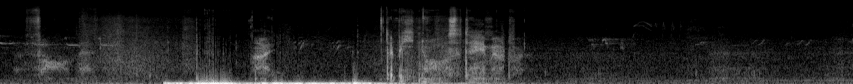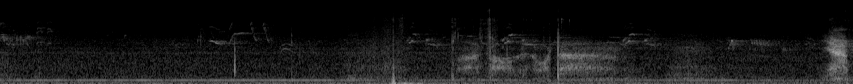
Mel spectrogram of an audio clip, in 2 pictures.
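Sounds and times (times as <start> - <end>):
faint bird chirps: 0.0 - 1.4, 2.6 - 17.0
low steady hum: 0.0 - 17.0.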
